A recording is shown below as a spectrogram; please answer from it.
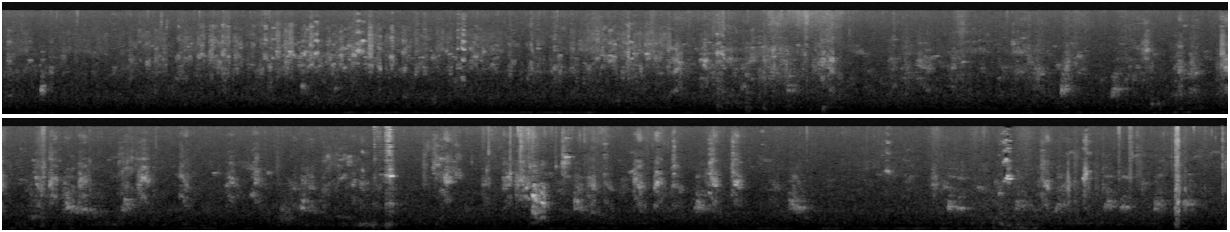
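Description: Small splashes and drips of liquid rust remover, with light clicks of pliers and steel block-plane parts, as parts are lifted out of a plastic tub and laid on a rag. A faint hiss runs through the first several seconds, and the clicks and splashes come thick from about nine seconds on.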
